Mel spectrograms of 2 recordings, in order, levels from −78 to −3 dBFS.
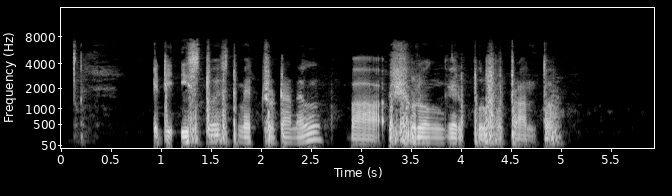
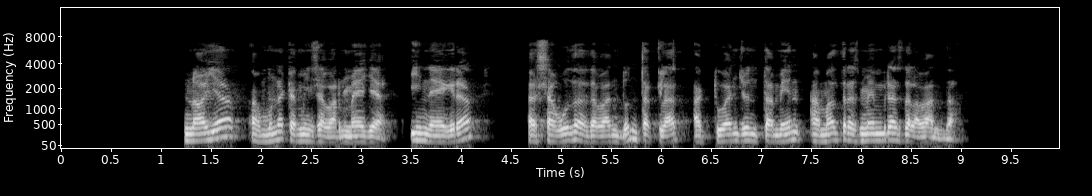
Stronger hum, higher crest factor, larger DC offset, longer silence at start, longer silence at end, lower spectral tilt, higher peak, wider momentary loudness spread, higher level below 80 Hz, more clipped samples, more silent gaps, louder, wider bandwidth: neither; about the same, 18 dB vs 16 dB; neither; second, 0.15 s vs 1.25 s; about the same, 0.9 s vs 1 s; second, -5 dB/octave vs -6.5 dB/octave; about the same, -2 dBFS vs -2 dBFS; first, 10 LU vs 5 LU; first, -48 dBFS vs -62 dBFS; neither; second, none vs 3.45-3.49 s, 4.36-4.67 s; about the same, -17 LUFS vs -18 LUFS; about the same, 8 kHz vs 7.6 kHz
